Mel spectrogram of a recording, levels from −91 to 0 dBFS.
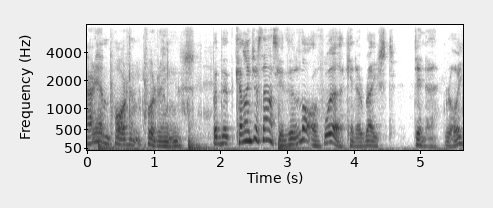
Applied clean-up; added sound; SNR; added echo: none; Bass drum; 8 dB; none.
